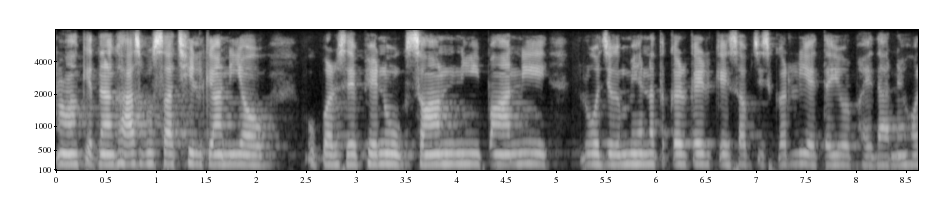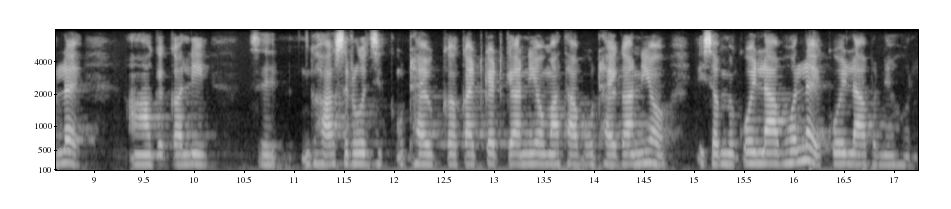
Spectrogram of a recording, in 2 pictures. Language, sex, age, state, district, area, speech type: Maithili, female, 18-30, Bihar, Samastipur, rural, spontaneous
